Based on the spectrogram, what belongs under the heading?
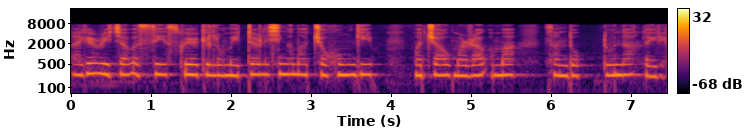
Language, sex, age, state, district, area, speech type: Manipuri, female, 18-30, Manipur, Thoubal, rural, read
